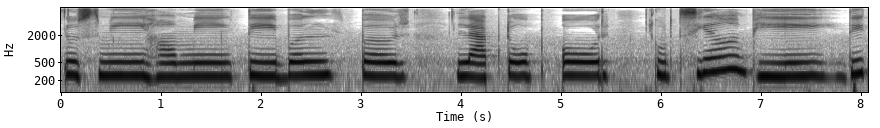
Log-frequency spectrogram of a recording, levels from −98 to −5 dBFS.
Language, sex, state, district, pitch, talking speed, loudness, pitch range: Hindi, female, Punjab, Fazilka, 250 Hz, 65 wpm, -13 LUFS, 245-260 Hz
